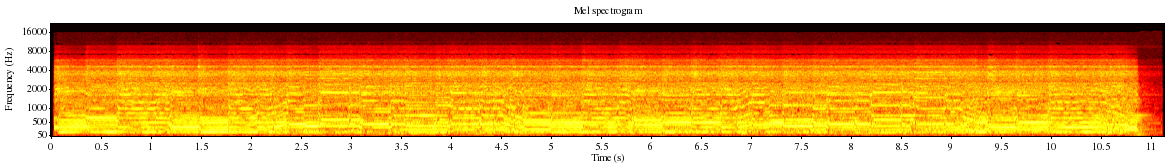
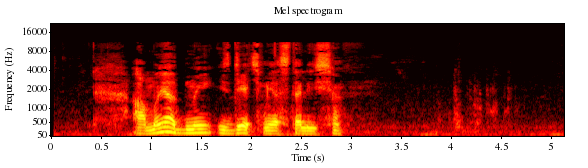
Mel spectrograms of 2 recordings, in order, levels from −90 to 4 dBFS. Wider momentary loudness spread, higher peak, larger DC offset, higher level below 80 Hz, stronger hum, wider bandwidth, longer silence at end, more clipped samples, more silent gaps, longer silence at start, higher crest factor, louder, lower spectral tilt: second, 1 LU vs 16 LU; first, 0 dBFS vs -6 dBFS; neither; about the same, -46 dBFS vs -50 dBFS; neither; about the same, 11.5 kHz vs 11.5 kHz; second, 0.05 s vs 1.05 s; neither; neither; second, 0.05 s vs 0.45 s; second, 12 dB vs 18 dB; first, -11 LUFS vs -22 LUFS; second, -4 dB/octave vs -5.5 dB/octave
